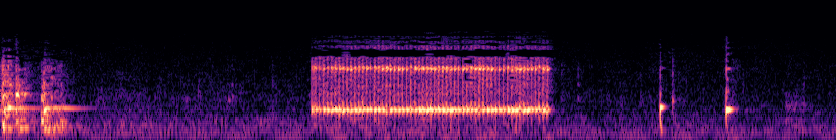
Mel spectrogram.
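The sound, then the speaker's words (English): A telephone in use: a quick rattle of dialing clicks, then one steady, bright ring lasting about a second, followed by two sharp clicks, with no one speaking. “I talked to Mr. Johnson on this phone.”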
